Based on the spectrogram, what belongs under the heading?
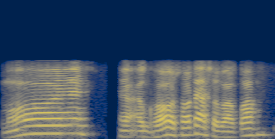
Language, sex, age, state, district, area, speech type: Assamese, male, 30-45, Assam, Lakhimpur, rural, conversation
